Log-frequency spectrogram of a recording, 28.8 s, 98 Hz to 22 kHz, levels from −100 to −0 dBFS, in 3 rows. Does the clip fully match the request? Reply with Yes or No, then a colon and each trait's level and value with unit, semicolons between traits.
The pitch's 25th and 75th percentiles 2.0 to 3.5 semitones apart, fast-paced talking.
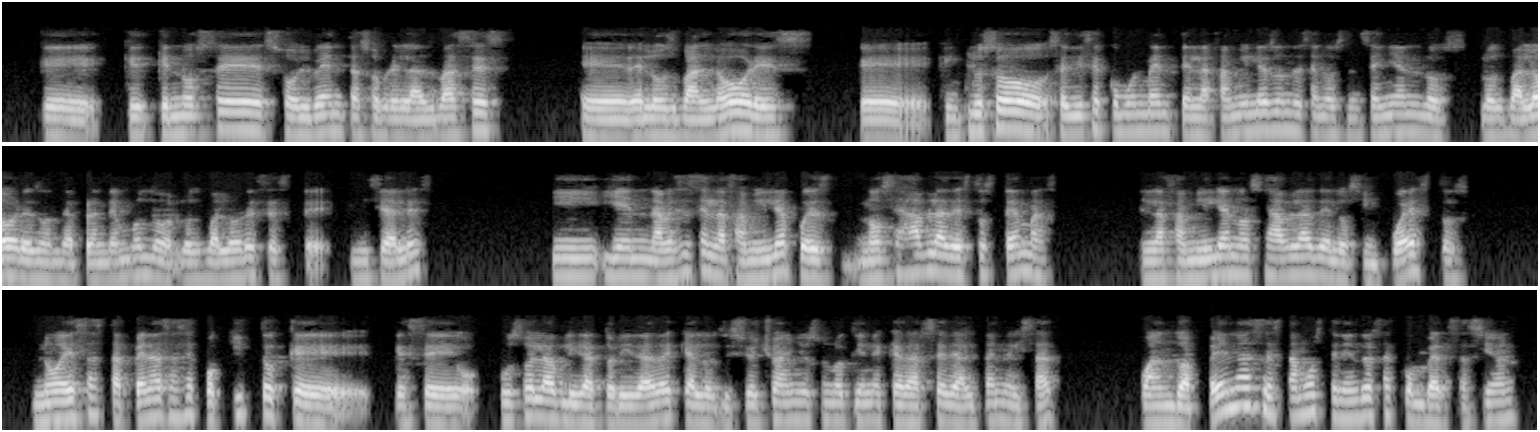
Yes: average, 3.1 semitones; fast, 195 wpm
